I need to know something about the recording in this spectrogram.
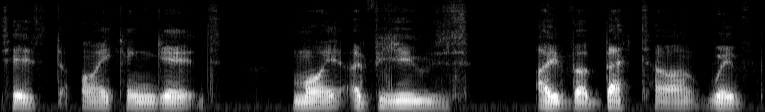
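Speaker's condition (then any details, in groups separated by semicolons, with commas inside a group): Cerebral palsy; congenital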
